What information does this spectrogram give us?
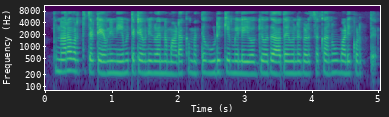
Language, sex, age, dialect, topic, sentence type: Kannada, male, 60-100, Central, banking, statement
